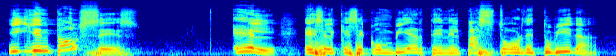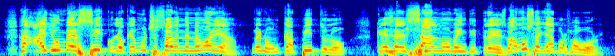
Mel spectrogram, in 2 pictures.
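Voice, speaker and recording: A male preacher delivers a Sunday sermon to his congregation. His voice sits unusually high for a man. He keeps it lively, firing question after question at the people in front of him. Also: moderate pace. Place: church service before a congregation.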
